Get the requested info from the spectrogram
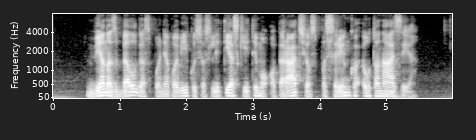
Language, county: Lithuanian, Kaunas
